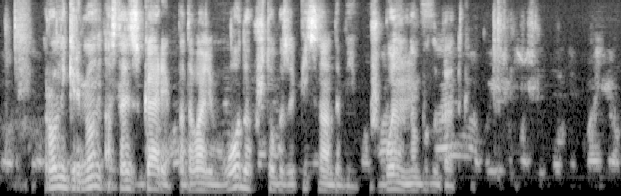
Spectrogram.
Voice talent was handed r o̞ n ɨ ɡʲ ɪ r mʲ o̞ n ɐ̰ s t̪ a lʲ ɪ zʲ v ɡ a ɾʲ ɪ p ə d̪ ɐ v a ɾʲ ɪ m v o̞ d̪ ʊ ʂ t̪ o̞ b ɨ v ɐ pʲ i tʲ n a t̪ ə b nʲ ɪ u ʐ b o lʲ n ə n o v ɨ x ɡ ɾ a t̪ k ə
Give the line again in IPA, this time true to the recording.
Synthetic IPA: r o̞ n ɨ ɡʲ ɪ r mʲ o̞ n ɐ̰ s t̪ a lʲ ɪ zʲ v ɡ a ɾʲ ɪ p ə d̪ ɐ v a lʲ ɪ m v o̞ d̪ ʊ ʂ t̪ o̞ b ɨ z ɐ pʲ i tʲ n a d̪ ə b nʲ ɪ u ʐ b o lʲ n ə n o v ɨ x ɡ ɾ a t̪ k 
